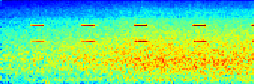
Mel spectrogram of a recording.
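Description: A car's warning chime beeping steadily about twice a second, each beep short and high, over the steady noise of the running car.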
